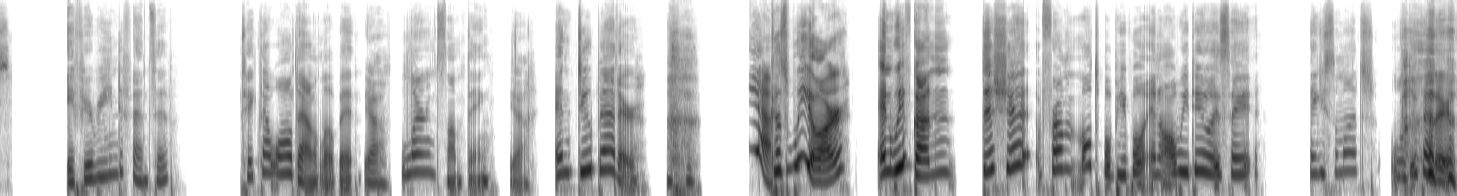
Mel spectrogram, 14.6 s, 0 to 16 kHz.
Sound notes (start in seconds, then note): 6.3 chuckles; 6.7 high pitched voice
